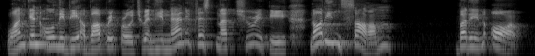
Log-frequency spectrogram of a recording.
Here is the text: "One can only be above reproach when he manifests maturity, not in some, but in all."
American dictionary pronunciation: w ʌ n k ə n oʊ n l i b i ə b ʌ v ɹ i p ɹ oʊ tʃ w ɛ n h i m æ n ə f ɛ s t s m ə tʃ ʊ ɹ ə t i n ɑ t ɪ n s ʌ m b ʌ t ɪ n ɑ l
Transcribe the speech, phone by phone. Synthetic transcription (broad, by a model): w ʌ n k ə n oʊ n l i b i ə b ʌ b ɹ i p ɹ oʊ tʃ w ɛ n h i m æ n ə f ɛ s t m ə tʃ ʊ ɹ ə t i n ɑ t ɪ n s ʌ m b ʌ t ɪ n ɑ l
